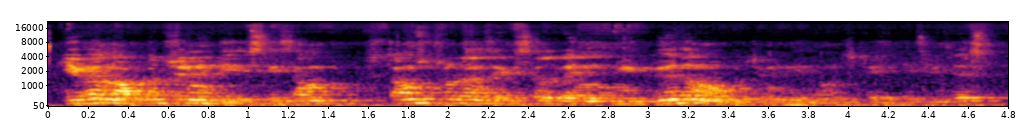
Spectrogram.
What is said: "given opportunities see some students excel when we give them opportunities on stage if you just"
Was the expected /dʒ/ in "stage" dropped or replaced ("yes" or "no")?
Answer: yes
